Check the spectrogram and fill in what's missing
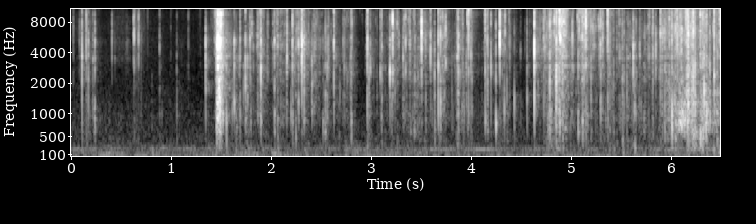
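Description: A Pokémon Sun and Moon Forbidden Light booster pack wrapper is crinkled and torn open up close, with scattered crackles that build into denser tearing and crumpling toward the end.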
